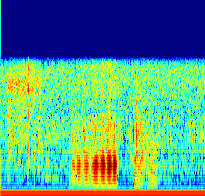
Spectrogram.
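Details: Bronson, a pet cat, sleeps deeply after tiring himself out walking at a cherry-blossom viewing. He gives one drawn-out, rumbling snore lasting about a second, with a fainter breath after it, in a quiet room.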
